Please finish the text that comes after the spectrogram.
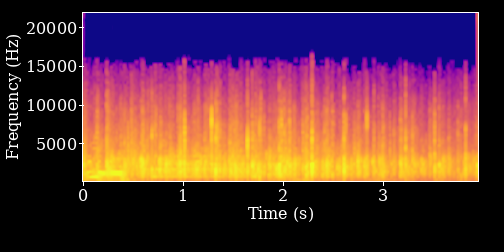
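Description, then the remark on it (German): Sustained audience applause, a dense wash of many hands clapping steadily at an even loudness throughout, with a few faint voices and a brief whistle-like tone near the start. “Applaus.”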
